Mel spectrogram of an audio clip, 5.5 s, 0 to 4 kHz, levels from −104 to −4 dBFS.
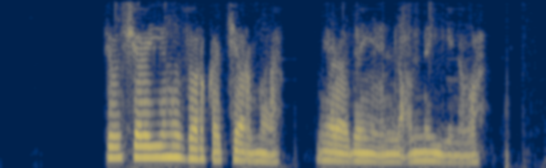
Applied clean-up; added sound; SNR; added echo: neural mask model DeepFilterNet 3.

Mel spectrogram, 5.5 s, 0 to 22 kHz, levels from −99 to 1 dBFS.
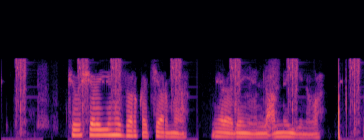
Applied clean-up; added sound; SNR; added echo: none; Camera; 14 dB; none.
